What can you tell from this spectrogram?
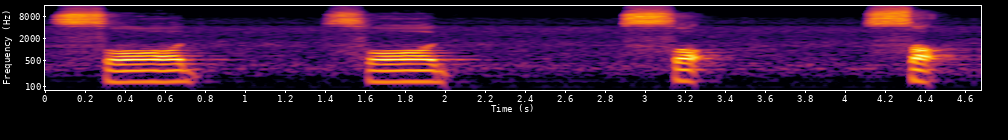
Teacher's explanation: ہاں، اب اس صاد کو پڑھتے وقت بھی منہ مطلب یہ اونچا بھی پڑھنا ہے اور اس کو موٹا بھی پڑھنا ہے، یعنی آپ کا منہ بھرا بھرا ہوا محسوس ہوگا آپ کو۔ صاد۔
